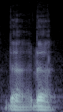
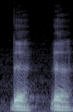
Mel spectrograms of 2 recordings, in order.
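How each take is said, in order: No difference in how they are said.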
